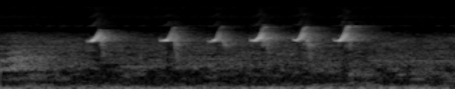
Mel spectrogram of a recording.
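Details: Van Hasselt's sunbird (kolibri ninja) calling with another answering: six sharp, upward-flicking high chirps spaced about a quarter second apart, over a faint low background rumble.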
